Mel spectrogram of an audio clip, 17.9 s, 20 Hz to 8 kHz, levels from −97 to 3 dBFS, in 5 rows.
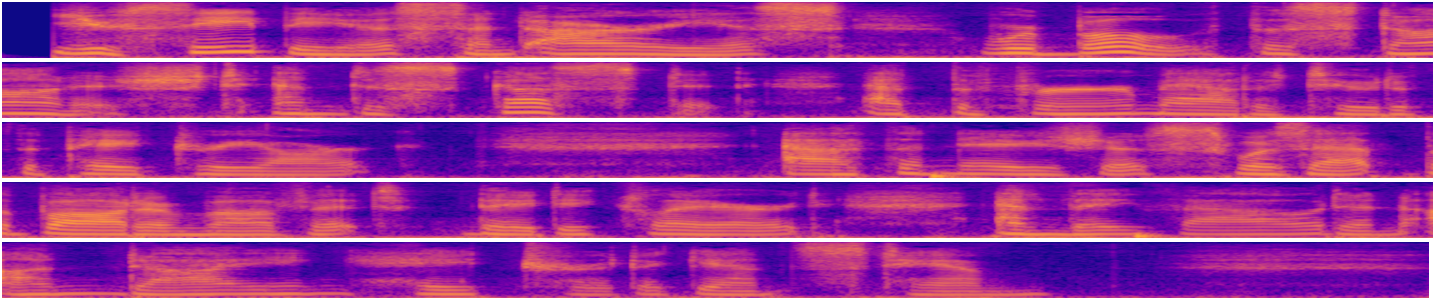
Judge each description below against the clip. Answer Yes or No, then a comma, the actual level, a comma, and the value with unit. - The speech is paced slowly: Yes, slow, 105 wpm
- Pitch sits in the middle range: Yes, medium, 165 Hz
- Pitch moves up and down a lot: No, narrow, 2.5 semitones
